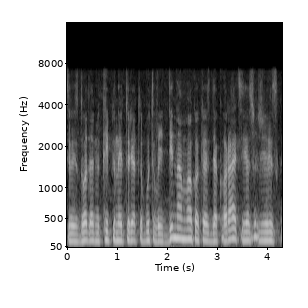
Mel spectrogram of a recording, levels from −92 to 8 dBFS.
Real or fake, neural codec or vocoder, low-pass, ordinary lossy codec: real; none; 7.2 kHz; Opus, 64 kbps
